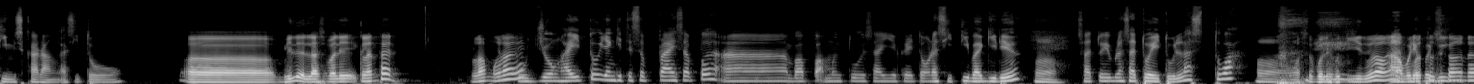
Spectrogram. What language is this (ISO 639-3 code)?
msa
